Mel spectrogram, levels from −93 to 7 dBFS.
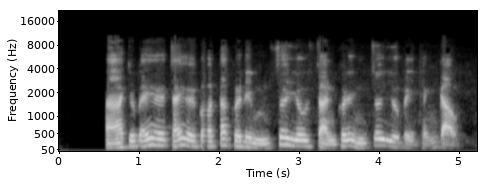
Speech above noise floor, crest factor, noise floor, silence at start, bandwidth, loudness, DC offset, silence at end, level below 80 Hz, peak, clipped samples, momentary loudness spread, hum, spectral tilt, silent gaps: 62 dB; 14 dB; -76 dBFS; 0.6 s; 9.4 kHz; -15 LUFS; under 0.1%; 0.25 s; -62 dBFS; 0 dBFS; under 0.1%; 4 LU; none; -6 dB/octave; none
